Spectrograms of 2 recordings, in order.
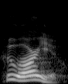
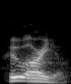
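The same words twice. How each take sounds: First: "are" lifted high in "Who are you?"; stress on are. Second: "who" hit loud in "Who are you?"; stress on who. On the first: Preacher voicing the priests, stressing "are". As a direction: ask it high, leaning on "are". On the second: Preacher pressing the priests' question, stressing "who". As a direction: punch "who", louder. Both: Retold or imitated.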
